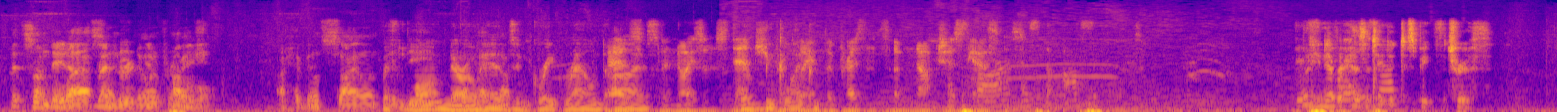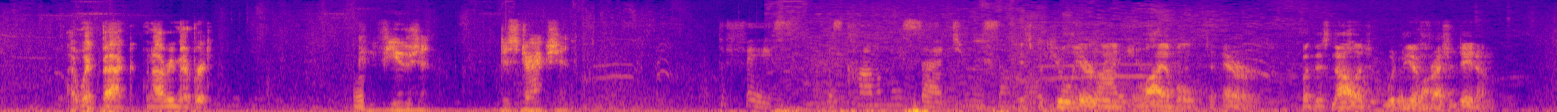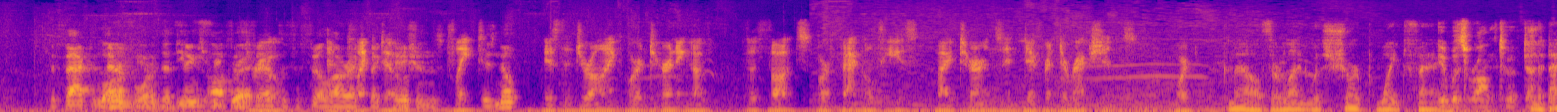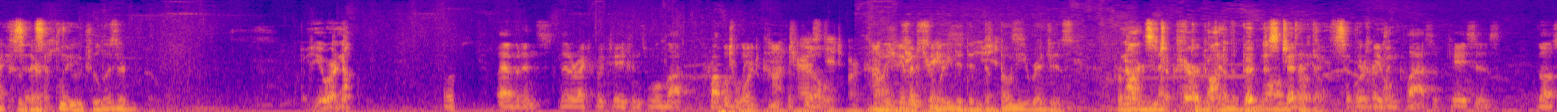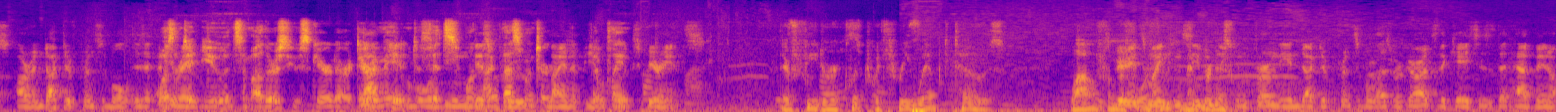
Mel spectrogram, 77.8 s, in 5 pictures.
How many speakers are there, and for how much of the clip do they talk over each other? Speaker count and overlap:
6, about 39%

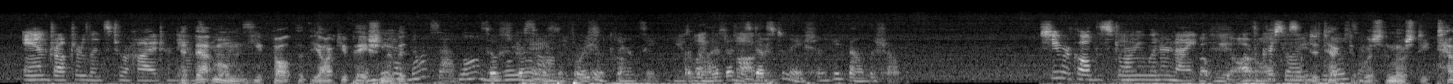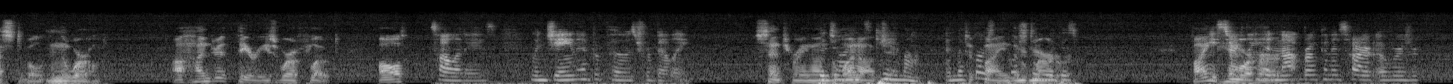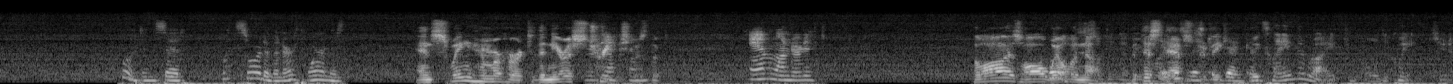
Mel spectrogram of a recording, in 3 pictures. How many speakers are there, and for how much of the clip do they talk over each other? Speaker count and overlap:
5, about 32%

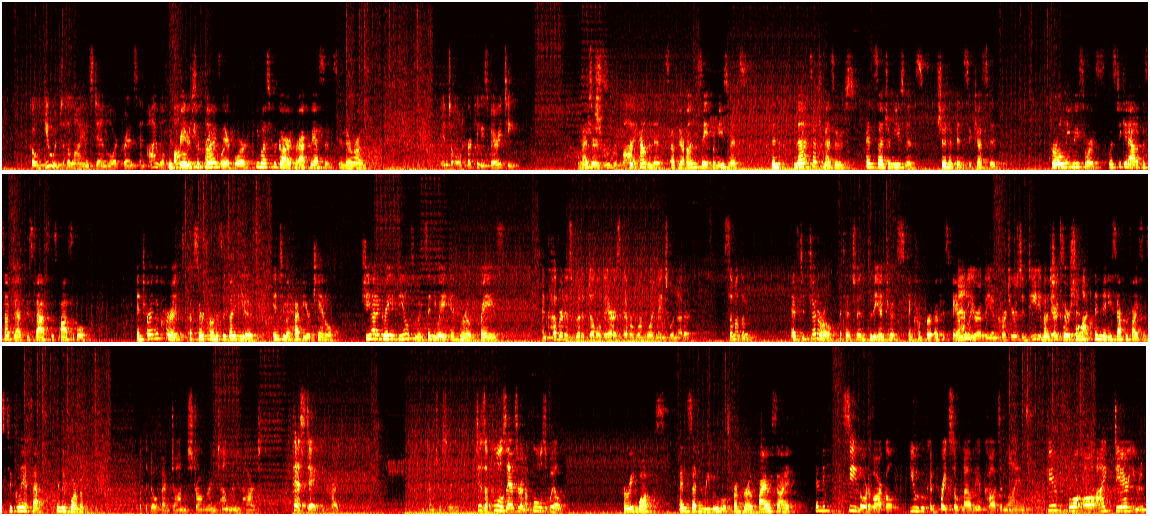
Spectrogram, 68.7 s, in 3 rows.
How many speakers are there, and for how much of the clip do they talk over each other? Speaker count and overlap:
2, about 6%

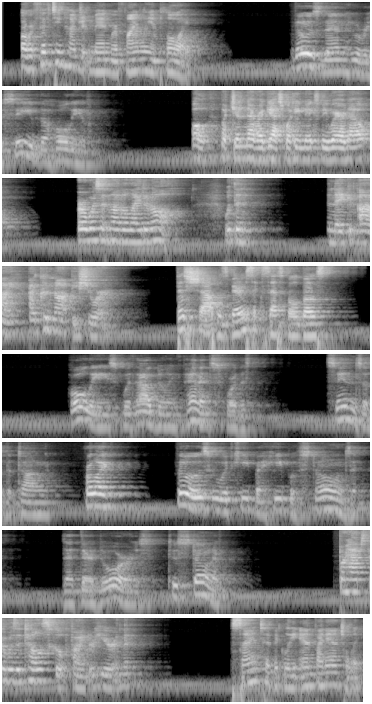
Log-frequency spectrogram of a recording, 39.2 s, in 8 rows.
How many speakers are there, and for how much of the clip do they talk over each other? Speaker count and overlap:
4, no overlap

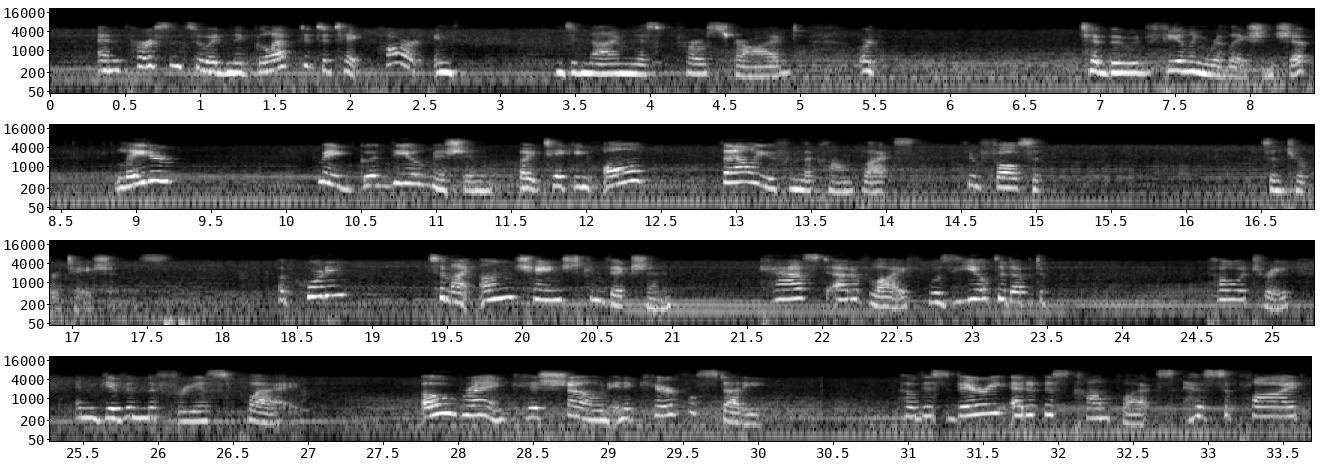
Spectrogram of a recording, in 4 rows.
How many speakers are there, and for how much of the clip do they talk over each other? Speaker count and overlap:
1, no overlap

